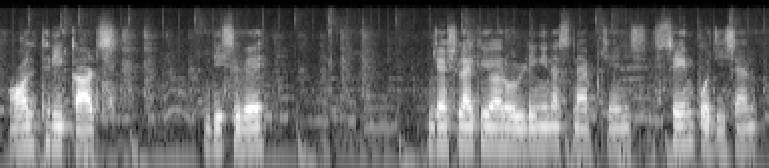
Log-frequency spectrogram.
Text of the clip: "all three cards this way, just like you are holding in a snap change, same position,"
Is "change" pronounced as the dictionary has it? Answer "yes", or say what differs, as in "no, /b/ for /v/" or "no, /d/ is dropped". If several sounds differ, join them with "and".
yes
